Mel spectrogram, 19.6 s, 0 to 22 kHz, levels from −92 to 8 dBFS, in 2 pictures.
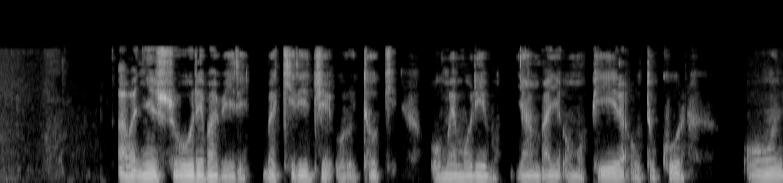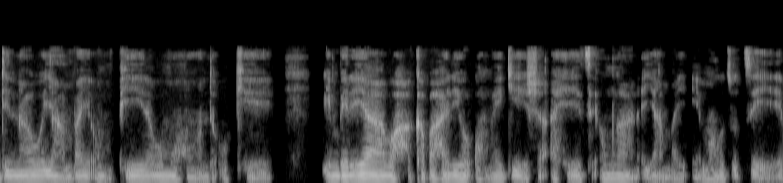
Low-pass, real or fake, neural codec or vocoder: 7.2 kHz; real; none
